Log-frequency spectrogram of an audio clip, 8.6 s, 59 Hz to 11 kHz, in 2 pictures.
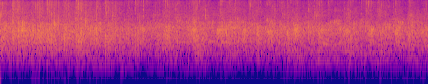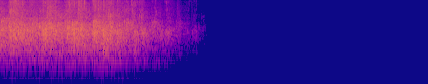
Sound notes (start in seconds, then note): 3.9 audience applauding continues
